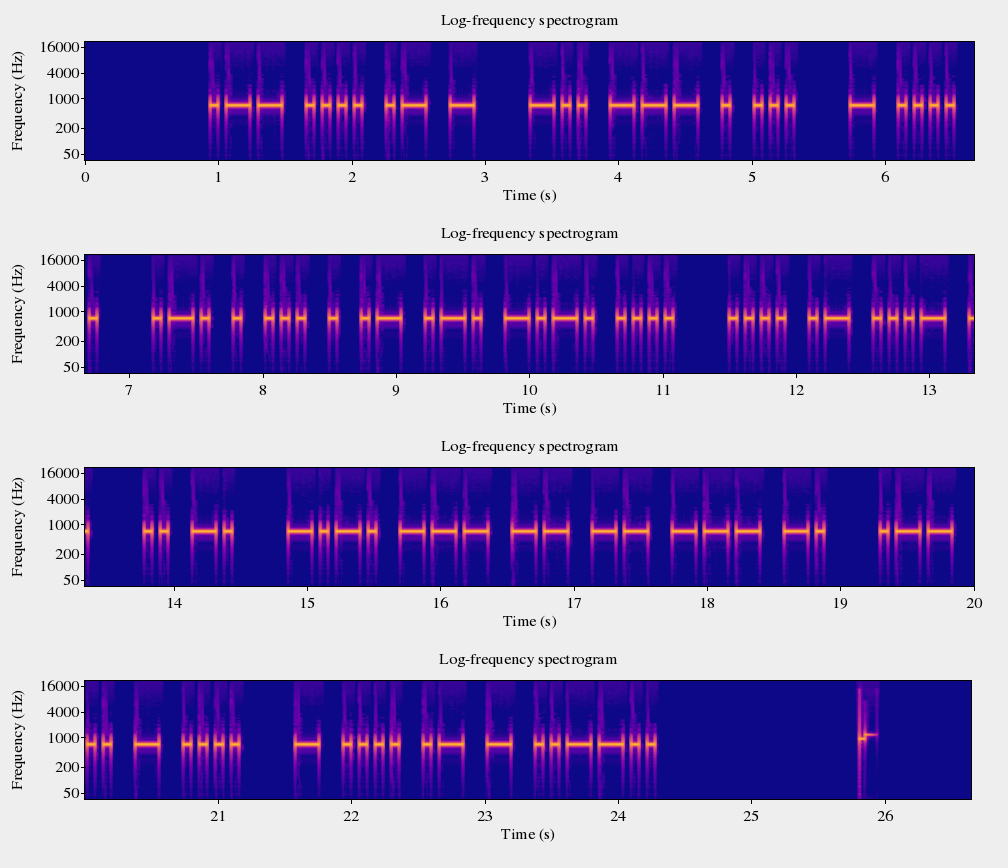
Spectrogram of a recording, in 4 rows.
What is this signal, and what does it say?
Morse code, heard as a keyed tone, about 19 wpm, 700 Hz. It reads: WHAT DOES THE RESEARCH HAVE IN COMMON WITH THAT?
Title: Sentences from Top 1000 Words - Review Part 4 - 20wpm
